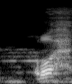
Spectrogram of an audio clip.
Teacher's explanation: huruf ha kecil seperti orang kepedesan ya. Roh buat dia menyempit dan mengalir.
